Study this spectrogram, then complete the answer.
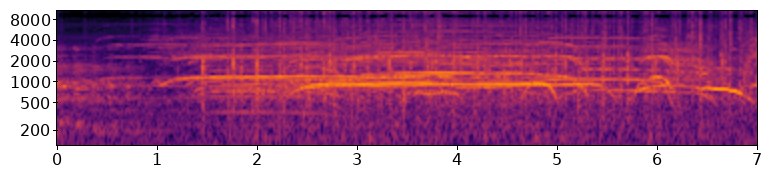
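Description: A marching band's brass section plays a sustained, swelling chord outdoors.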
